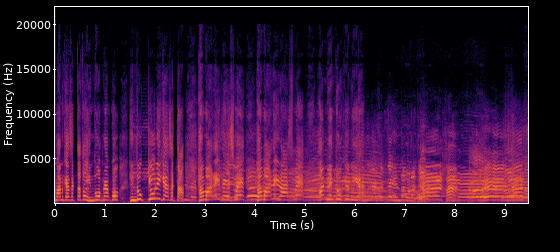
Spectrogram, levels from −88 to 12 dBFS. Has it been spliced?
no; 0 cuts

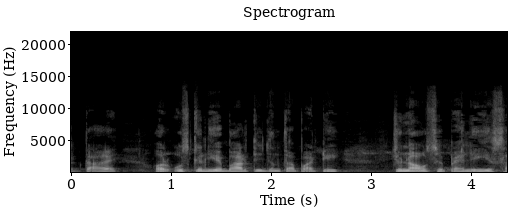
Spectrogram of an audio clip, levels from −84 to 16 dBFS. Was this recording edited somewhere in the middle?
no; 0 cuts

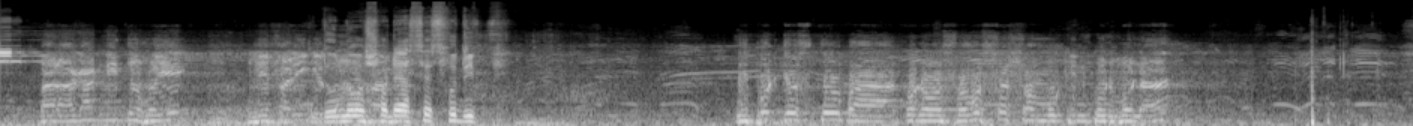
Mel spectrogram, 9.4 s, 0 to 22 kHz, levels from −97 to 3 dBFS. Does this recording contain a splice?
no; 0 cuts

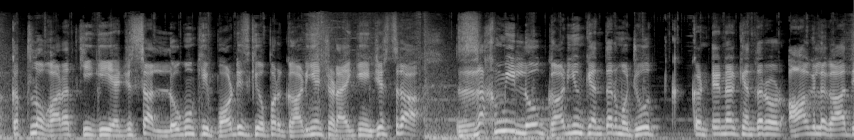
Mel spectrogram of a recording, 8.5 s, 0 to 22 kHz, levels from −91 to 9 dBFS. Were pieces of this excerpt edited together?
no; 0 cuts

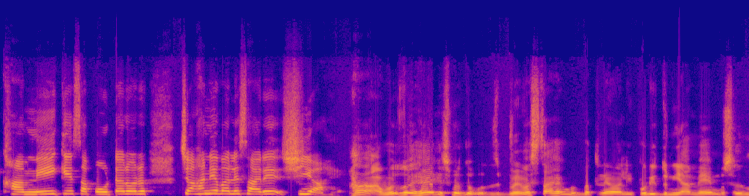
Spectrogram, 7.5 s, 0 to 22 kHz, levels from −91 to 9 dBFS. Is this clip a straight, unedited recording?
no; 1 cut; at 3.4 s

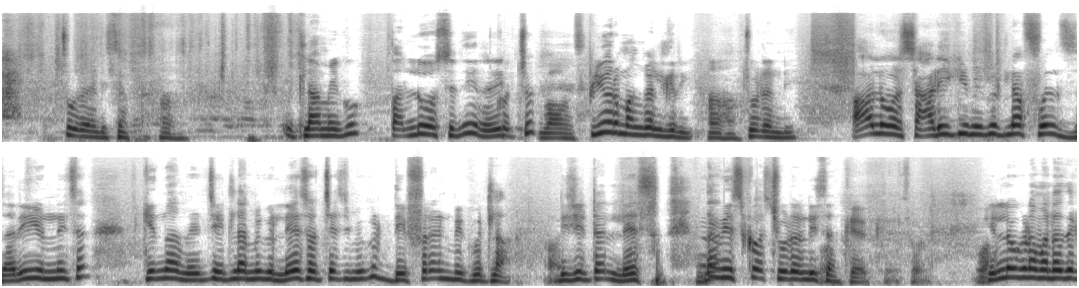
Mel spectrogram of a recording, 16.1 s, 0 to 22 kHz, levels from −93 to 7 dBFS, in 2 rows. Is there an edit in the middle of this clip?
yes; 2 cuts; at 3.8 s, 13.4 s

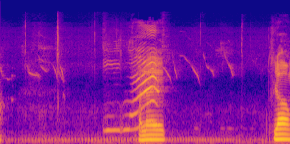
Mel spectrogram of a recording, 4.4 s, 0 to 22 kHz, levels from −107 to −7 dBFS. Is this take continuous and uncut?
yes; 0 cuts

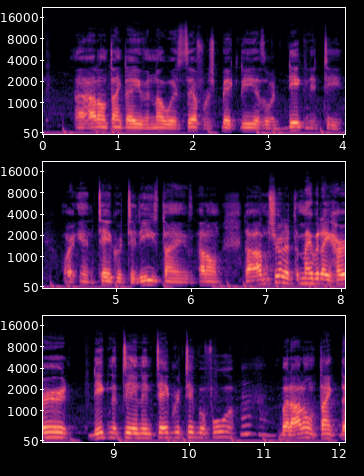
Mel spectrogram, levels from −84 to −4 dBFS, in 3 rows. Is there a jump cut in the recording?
no; 0 cuts

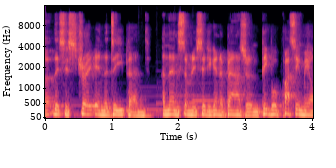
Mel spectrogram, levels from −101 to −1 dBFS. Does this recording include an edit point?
no; 0 cuts

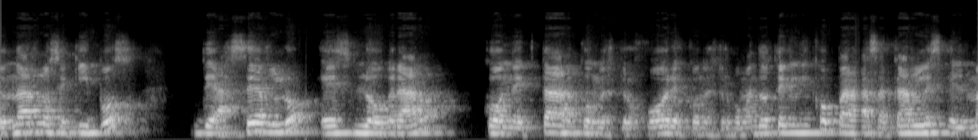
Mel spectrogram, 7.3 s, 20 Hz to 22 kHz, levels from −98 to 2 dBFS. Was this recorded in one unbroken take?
no; 1 cut; at 3.9 s

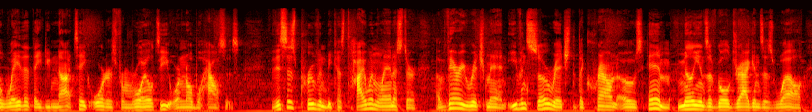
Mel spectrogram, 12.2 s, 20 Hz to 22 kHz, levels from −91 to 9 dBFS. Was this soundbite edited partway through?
no; 0 cuts

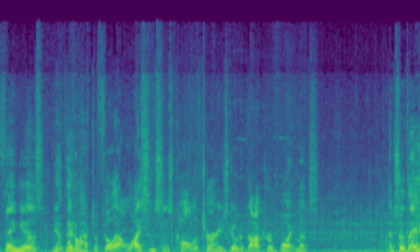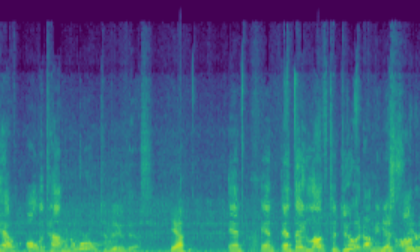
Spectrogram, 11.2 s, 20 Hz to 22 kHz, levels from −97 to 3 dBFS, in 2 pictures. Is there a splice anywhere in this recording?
no; 0 cuts

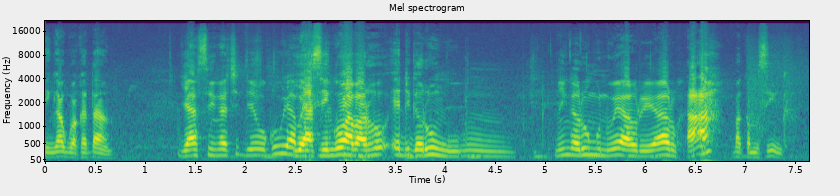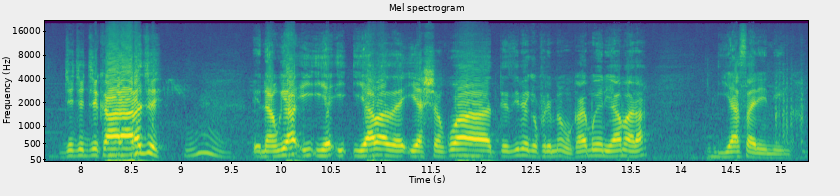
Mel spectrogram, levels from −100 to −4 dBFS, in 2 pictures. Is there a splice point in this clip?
no; 0 cuts

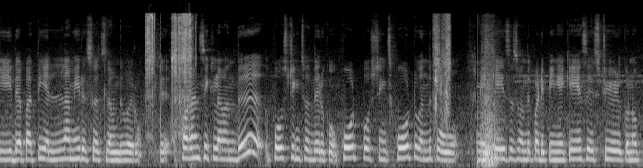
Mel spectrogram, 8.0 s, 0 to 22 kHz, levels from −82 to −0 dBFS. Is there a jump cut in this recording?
yes; 2 cuts; at 2.0 s, 6.0 s

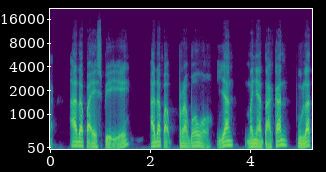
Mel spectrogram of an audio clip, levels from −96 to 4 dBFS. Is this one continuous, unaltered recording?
no; 1 cut; at 3.2 s

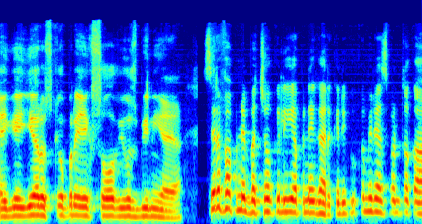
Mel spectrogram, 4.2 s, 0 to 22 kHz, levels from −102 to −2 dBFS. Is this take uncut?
no; 1 cut; at 1.9 s

